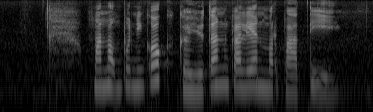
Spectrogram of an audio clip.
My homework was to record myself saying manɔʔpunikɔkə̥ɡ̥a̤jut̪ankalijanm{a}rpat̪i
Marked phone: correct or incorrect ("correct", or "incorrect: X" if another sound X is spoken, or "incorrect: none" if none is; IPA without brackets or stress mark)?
incorrect: ə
